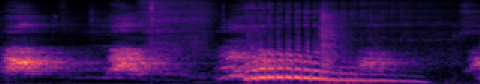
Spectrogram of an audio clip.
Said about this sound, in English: That the dog's going off. It's somebody getting home.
